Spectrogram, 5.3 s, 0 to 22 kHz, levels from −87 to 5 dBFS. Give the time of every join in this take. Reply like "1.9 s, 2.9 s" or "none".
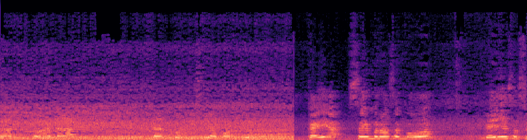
2.9 s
